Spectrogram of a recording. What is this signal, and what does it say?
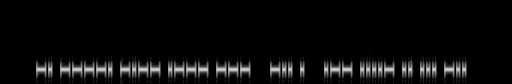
Morse code, heard as a keyed tone, about 40 wpm, 700 Hz. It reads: N9YJO DE W4ISD
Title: USA Callsign DE Callsign - 5 Characters - 40wpm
